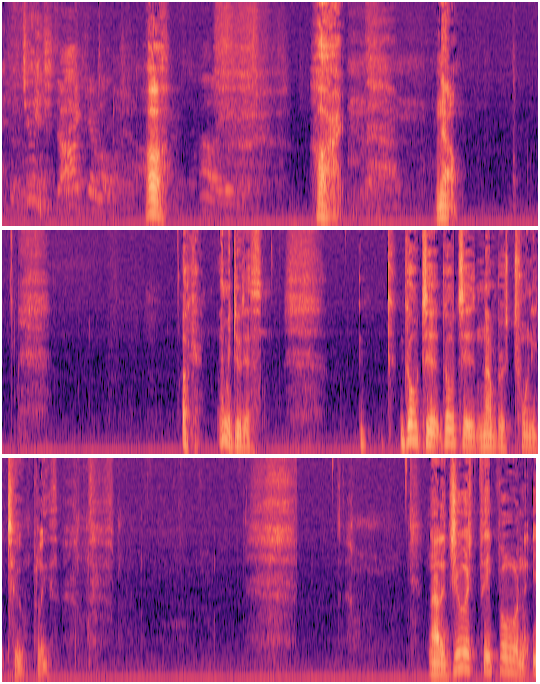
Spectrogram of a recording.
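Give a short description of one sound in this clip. A man speaks with emphasis into a microphone, in bursts with pauses.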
